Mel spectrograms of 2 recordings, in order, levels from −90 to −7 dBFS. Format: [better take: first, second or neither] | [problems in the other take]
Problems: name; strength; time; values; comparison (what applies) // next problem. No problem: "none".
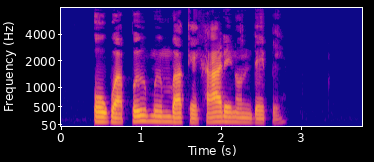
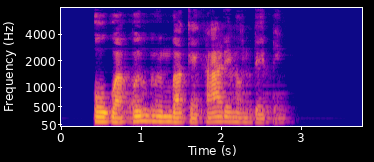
first | noise reduction (neural mask model DeepFilterNet 3)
